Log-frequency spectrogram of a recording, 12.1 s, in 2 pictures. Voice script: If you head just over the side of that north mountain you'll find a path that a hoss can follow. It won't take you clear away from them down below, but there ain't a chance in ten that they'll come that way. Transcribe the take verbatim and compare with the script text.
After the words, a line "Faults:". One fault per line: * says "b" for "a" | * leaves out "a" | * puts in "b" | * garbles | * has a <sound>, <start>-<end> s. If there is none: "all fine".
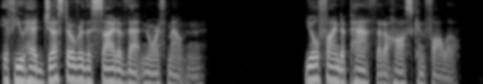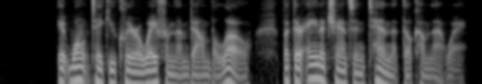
If you head just over the side of that north mountain you'll find a path that a hoss can follow. It won't take you clear away from them down below, but there ain't a chance in ten that they'll come that way.
Faults:
all fine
